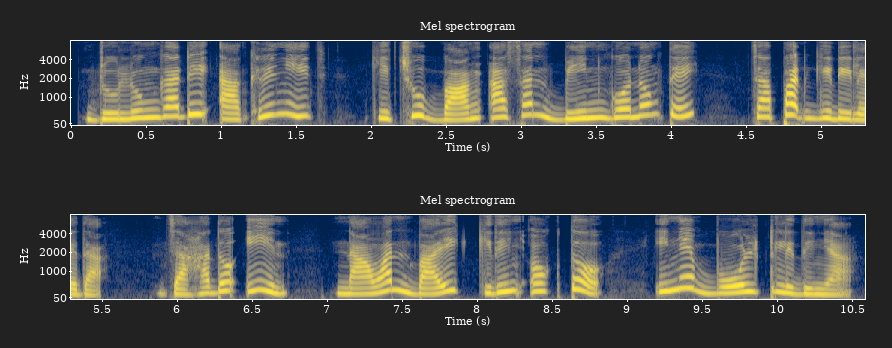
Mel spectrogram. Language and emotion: Santali, surprised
